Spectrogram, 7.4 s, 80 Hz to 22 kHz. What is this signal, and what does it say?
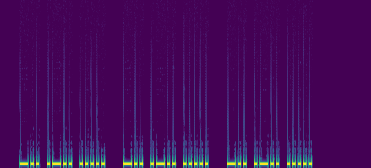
Morse code, heard as a keyed tone, about 22 wpm, 700 Hz. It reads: DL5 DL5 DL5
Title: Callsign Prefixes for Top 25 DXCC - Repeated 3x - 22wpm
